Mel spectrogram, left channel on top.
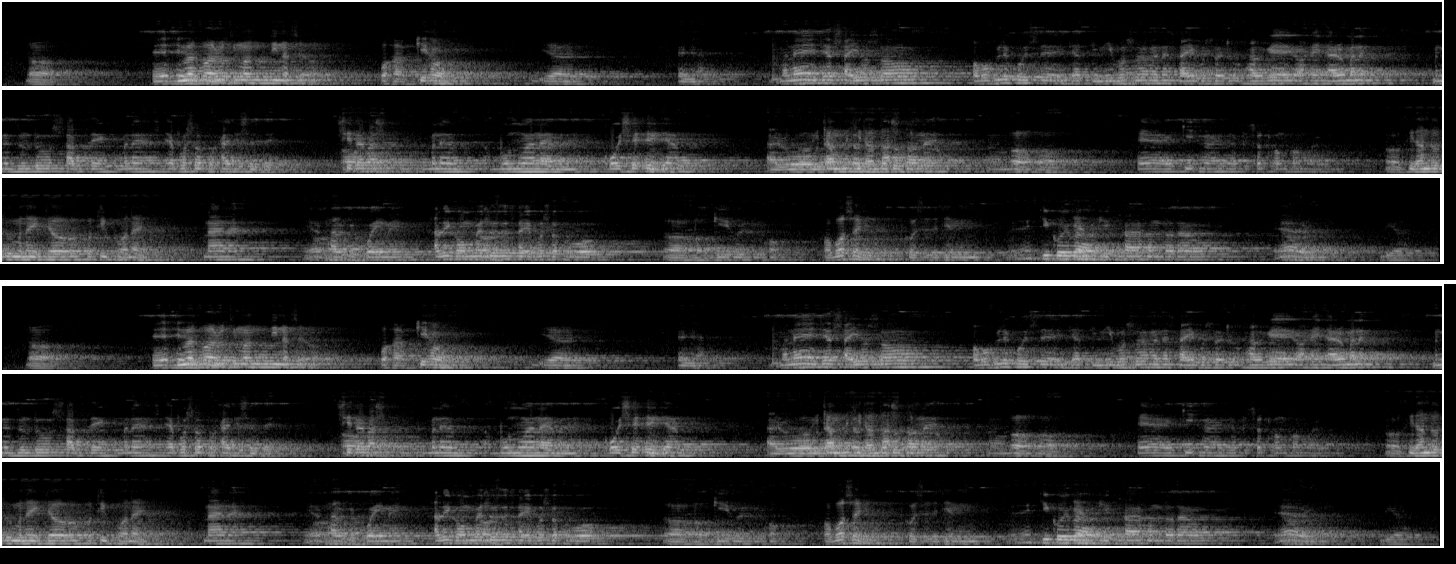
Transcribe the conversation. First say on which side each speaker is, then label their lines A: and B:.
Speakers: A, on the right; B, on the right.
A: অ
B: এ সেইবোৰ
A: তোমোক
B: কৰি
A: আৰু
B: আছো
A: কিমান দিন আছে অ পঢ়াৰ।
B: কিহৰ
A: ইয়াত।
B: এয়া মানে এতিয়া চাৰি বছৰ হ'ব বুলি কৈছে এতিয়া। তিনি
A: অ
B: বছৰ হয় নে চাৰি বছৰটো ভালকে অহাই নাই আৰু মানে। মানে যোনটো ছাবজেক্ট মানে এবছৰ বঢ়াই দিছে যে। চিলেবাচ
A: অ অ
B: মানে বনোৱা নাই মানে কৈছেহে
A: উম
B: এতিয়া। আৰু
A: অ এতিয়া
B: তাৰপিছত
A: মানে সিদ্ধান্তটো
B: মাছট
A: সত
B: নাই অঁ।
A: অ অ
B: সেয়াই আৰু কি হয় তাৰ পিছত গম পাম আৰু।
A: অ সিদ্ধান্ততটো মানে এতিয়াও সঠিক হোৱা নাই।
B: নাই নাই ইয়াৰ
A: অ
B: ভালকৈ
A: অ
B: কোৱাই নাই খালি গম পাইছোঁ
A: অ
B: যে চাৰি বছৰ হ'ব।
A: অ অ
B: কি হয় আৰু।
A: হ
B: উম
A: হ'ব চাগে কৈছে যেতিয়া
B: এ
A: উম
B: কি কৰিবা
A: এতিয়া
B: আৰু শিক্ষা খণ্ডত আৰু। এয়াই
A: অ
B: আৰু
A: দিয়া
